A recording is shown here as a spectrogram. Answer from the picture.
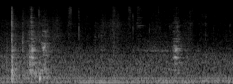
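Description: A pause in speech filled by a steady low hum in the room, with a few faint clicks in the first half second.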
